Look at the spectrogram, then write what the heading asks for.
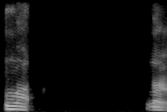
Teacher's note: huruf lam tepi lidah bagian depan bertemu dengan gusi atas. Sifatnya ada inhiraf.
